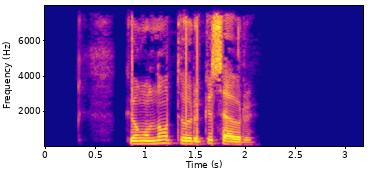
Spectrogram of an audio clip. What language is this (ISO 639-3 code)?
uig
